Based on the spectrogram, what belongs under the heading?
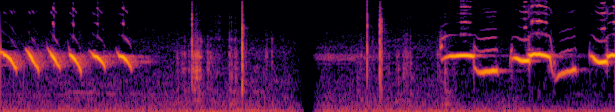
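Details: Agitated white-rumped shama song for provoking other birds: a fast series of six down-slurred whistles, a few sharp clicks, then varied looping whistled phrases.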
